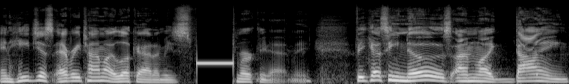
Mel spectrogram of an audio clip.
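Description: A man with a plain, everyday voice talks at a moderate pace, his pitch fairly high and his intonation lively. The recording is very clean, with a silent background. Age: 30s. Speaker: lawn care operator and online group founder. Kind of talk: casual interview. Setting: trade show.

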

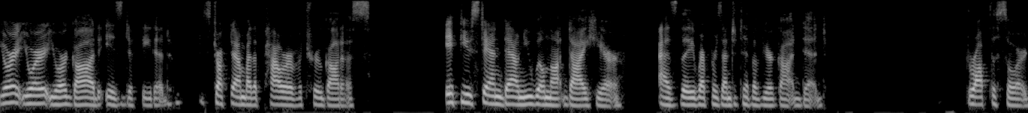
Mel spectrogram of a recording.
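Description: In a put-on character voice, someone booms in a stern tone at a low-to-middle pitch and a fairly slow pace, with long, frequent pauses over a quiet background. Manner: commanding, stern.

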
